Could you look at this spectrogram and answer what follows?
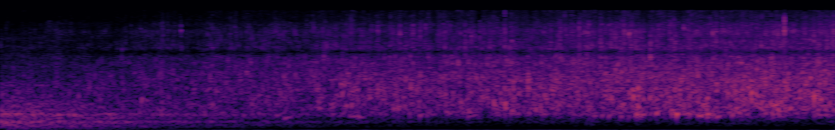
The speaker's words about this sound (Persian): حضرت عباس با دشمنهای زیادی روبرو شد و همگی را دور کرد و از بین همهشان رد شد تا بالاخره به کنار نهر آب رسید.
